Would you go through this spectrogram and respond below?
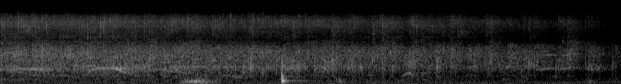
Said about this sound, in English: Hallelujah. This is where God's wanting to lead the church right now. Can y'all give Jesus a hand clap right now?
